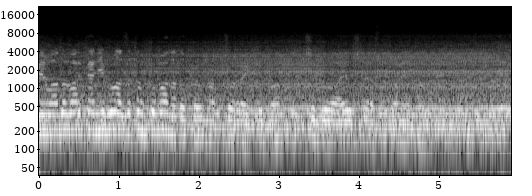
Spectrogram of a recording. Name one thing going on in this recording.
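Fuel gushes into a tank through a nozzle.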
